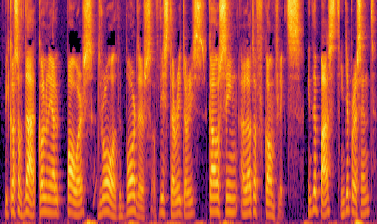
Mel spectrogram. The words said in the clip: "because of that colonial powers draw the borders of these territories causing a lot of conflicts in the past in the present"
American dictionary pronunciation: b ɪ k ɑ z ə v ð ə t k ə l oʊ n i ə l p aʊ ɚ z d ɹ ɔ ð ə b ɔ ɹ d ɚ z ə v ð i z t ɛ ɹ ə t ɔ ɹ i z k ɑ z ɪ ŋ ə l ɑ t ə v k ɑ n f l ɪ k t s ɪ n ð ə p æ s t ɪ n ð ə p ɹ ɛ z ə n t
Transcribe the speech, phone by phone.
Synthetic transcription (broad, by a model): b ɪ k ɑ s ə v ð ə t k ə l oʊ n i ə l p aʊ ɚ s d ɹ ɔ ð ə b ɔ ɹ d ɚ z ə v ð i s t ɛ ɹ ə t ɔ ɹ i s k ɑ s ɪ ŋ ə l ɑ t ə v k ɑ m f l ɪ k t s ɪ n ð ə p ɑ s t ɪ n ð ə p ɹ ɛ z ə n t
